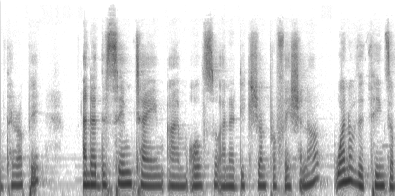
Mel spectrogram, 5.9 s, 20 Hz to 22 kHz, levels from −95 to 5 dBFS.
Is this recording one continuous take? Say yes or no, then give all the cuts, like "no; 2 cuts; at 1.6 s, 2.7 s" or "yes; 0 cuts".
no; 1 cut; at 5.0 s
